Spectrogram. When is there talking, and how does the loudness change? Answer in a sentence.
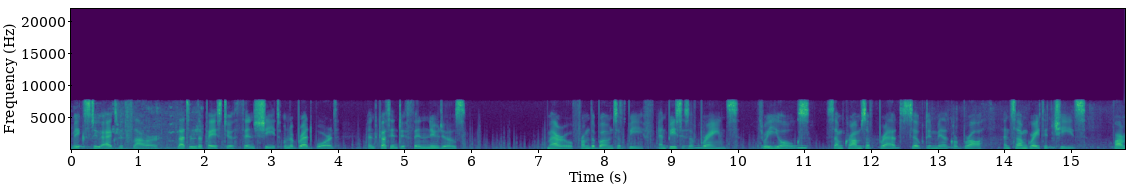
You can hear the talking from 0.0 to 6.0 s, at a steady volume; and from 7.2 to 15.7 s, at a steady volume.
